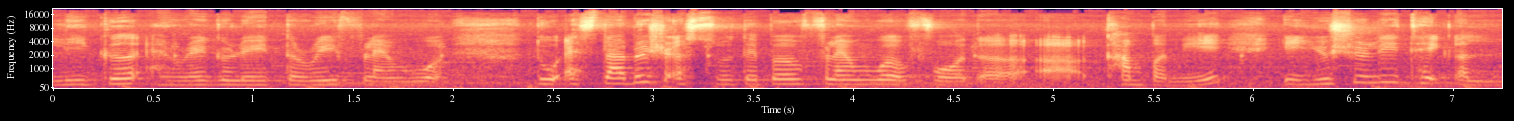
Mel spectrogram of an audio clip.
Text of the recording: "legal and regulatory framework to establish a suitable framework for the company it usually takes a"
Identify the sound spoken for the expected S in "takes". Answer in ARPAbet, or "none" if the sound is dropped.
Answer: none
